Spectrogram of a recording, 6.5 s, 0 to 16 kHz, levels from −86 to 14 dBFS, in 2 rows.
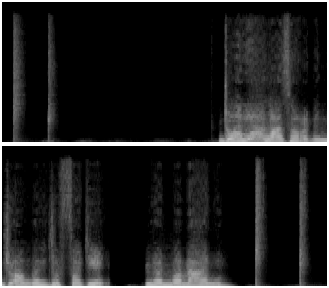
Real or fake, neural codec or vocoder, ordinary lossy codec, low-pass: fake; codec, 44.1 kHz, 0.9 kbps, DAC; AAC, 64 kbps; 14.4 kHz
